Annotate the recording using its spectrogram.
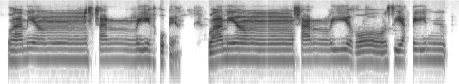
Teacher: Gho-nya dia pakai isti'la, angkat pangkal lidahnya.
